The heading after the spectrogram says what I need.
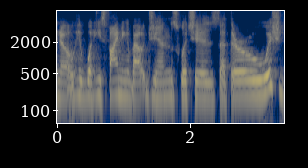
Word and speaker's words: djinn: what is it, a djinn? Yes. And so he's looking at Qurans, he's looking at history books, he's looking at other mythologies, researching a djinn, which they spell it Djinn, like jinn. Yes.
